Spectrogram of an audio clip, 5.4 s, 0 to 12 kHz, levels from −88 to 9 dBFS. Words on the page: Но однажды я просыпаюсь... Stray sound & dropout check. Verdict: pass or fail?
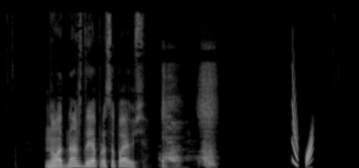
fail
